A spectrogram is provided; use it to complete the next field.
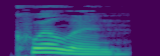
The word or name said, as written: quillon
